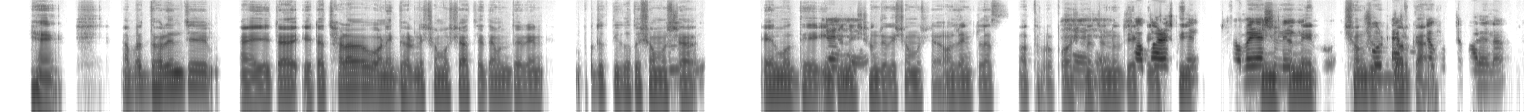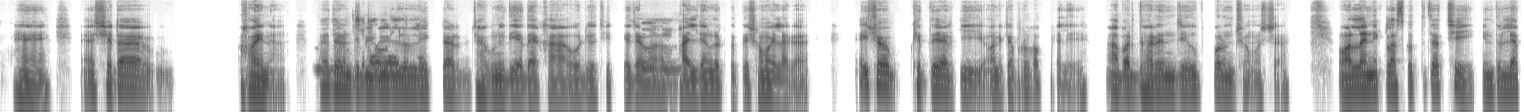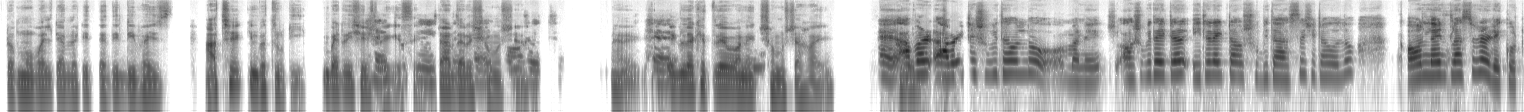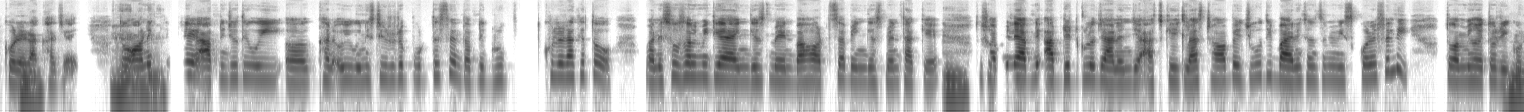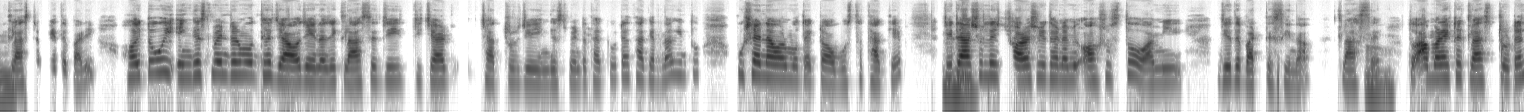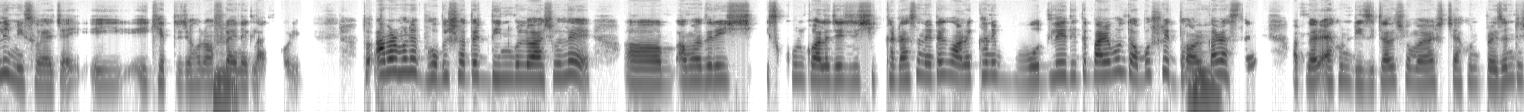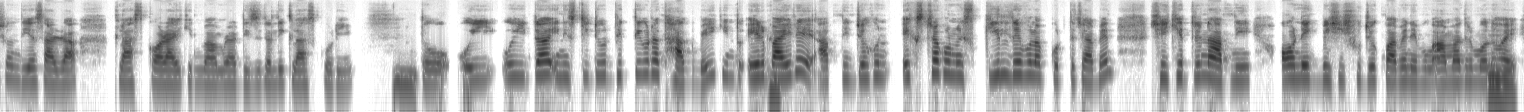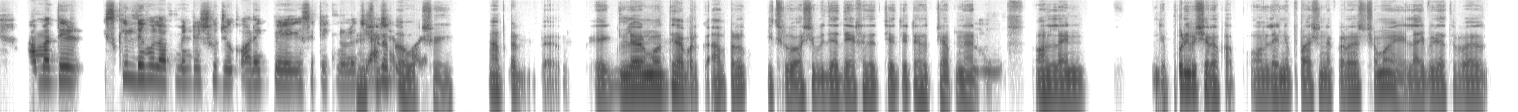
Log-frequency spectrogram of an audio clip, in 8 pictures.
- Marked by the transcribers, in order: tapping; other background noise; "বিভিন্ন" said as "বিভিল্ল"; "পোষায়" said as "পুষাই"; "ডিজিটালি" said as "ডিজিটাললি"; other noise
- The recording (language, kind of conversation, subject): Bengali, unstructured, অনলাইন শিক্ষার সুবিধা ও অসুবিধাগুলো কী কী?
